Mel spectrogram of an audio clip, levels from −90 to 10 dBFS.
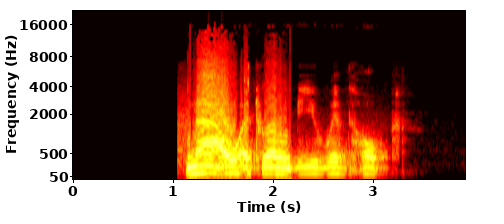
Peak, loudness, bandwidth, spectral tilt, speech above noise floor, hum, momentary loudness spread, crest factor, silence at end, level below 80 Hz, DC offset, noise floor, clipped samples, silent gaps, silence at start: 0 dBFS; -11 LUFS; 13.5 kHz; -6.5 dB/octave; 65 dB; none; 11 LU; 14 dB; 0.8 s; -48 dBFS; under 0.1%; -75 dBFS; under 0.1%; none; 1.05 s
